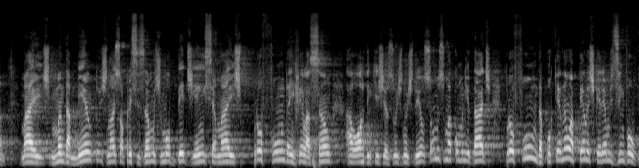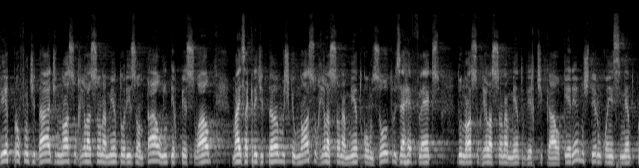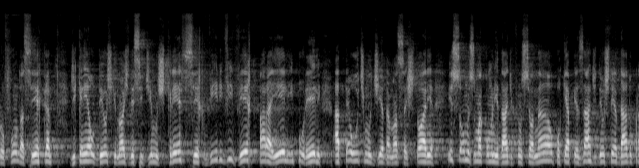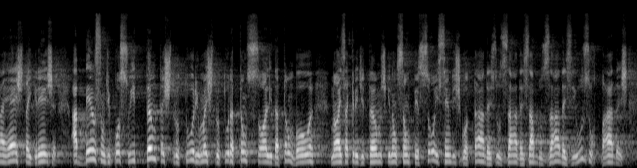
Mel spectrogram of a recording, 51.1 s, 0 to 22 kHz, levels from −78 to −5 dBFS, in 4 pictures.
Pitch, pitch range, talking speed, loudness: 165 Hz, 155-185 Hz, 135 wpm, -24 LUFS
